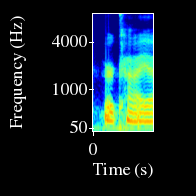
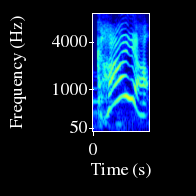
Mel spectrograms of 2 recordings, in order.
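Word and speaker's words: Kaeya: No, I mean like cavalry horses, because like Kaya, I say Kaya because I stuck on the Korean pronunciation. I used to have the voices in Korean, and they say it Kaya, and he's supposed to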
